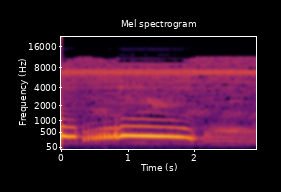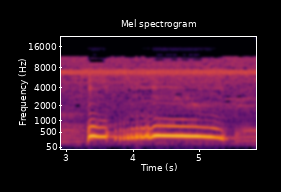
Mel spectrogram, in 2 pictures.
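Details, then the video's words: Local Barbary dove singing its dor coo, likened to sobbing: a pulsing lead-in swelling into a long, level, low moan that drops at the end, a quiet rumble, then the same phrase again. "PUTER LOKAL GACOR DOR SUARA SEPERTI MENANGIS"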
